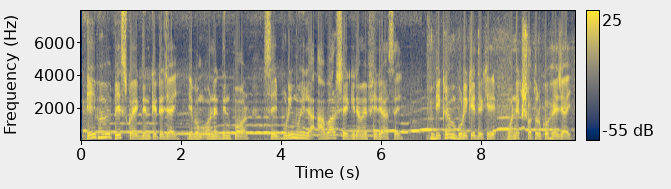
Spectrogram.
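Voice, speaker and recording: A man's voice: medium pitch, expressive, normal speed. A man narrating a cartoon moral story in a scripted storytelling style. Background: loud music.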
